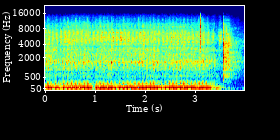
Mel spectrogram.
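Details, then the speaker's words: 2009 Yamaha Wolverine 350 ATV: fast steady single-cylinder idle with an even beat, then it fades out; idling high on choke and dies with the choke off. "see how it's idling high because the choke's on you turn the choke off and the bike dies"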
